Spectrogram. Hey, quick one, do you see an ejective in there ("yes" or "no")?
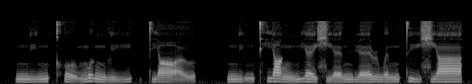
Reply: no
